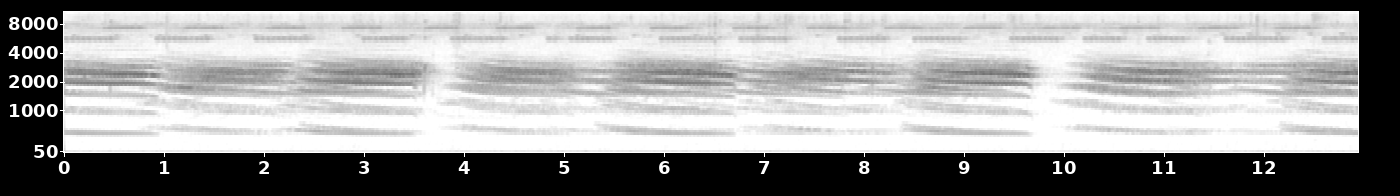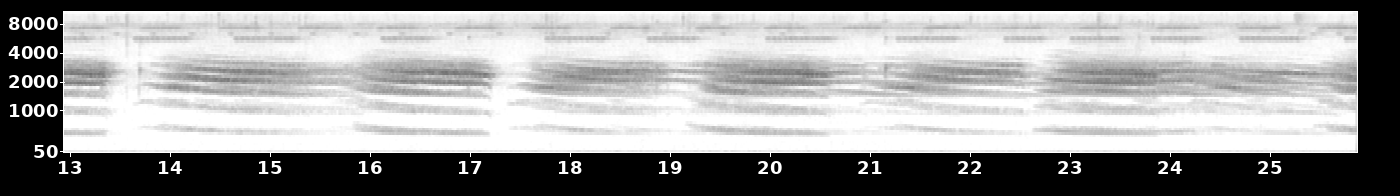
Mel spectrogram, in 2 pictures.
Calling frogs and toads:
pointedbelly frog (Leptodactylus podicipinus), menwig frog (Physalaemus albonotatus)
Cerrado, 5:45pm

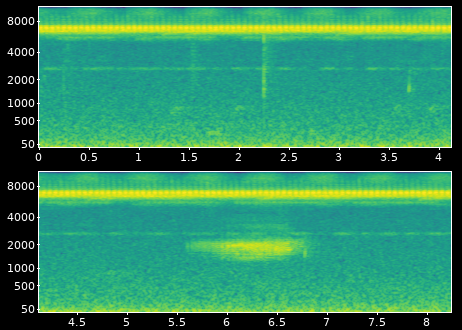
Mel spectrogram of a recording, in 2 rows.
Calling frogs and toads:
pointedbelly frog (Leptodactylus podicipinus), Pithecopus azureus
Cerrado, 4:00am

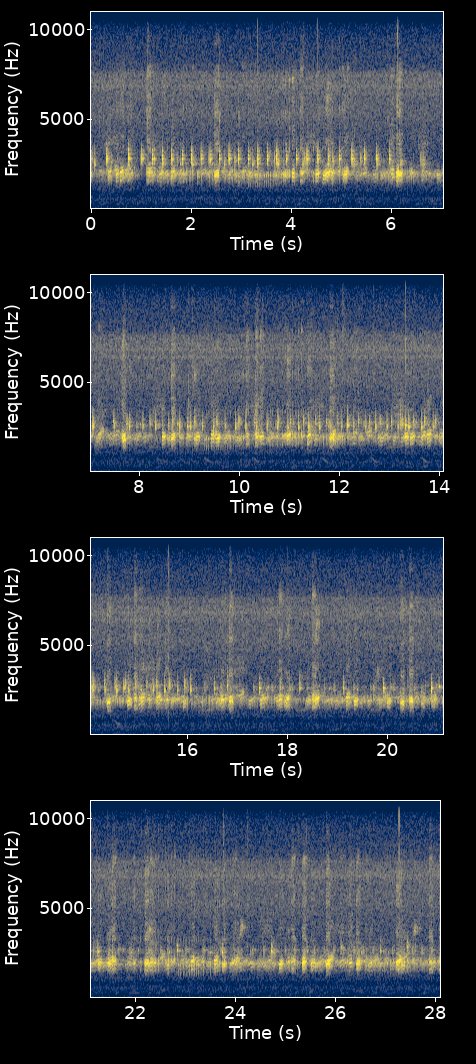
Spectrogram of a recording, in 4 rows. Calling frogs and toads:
Leptodactylus latrans, Cochran's lime tree frog (Sphaenorhynchus surdus), Physalaemus cuvieri, Bischoff's tree frog (Boana bischoffi), fine-lined tree frog (Boana leptolineata)
Atlantic Forest, 4:00am

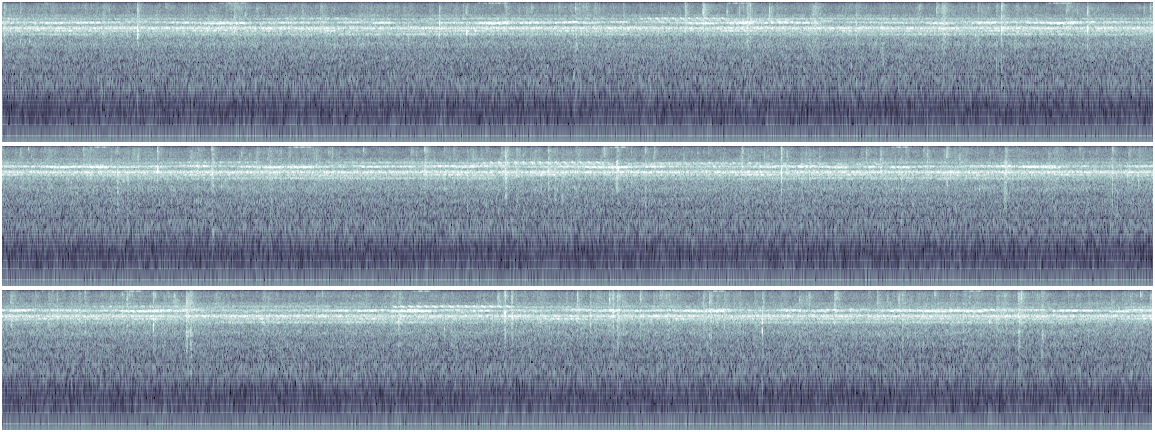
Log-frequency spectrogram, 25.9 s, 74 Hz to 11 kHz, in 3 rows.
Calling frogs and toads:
none
Atlantic Forest, 12:30am

